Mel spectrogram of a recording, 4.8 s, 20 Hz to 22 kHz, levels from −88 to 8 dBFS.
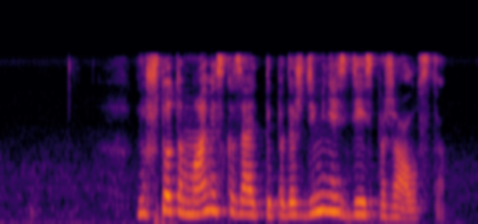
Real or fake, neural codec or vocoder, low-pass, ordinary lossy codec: real; none; none; none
